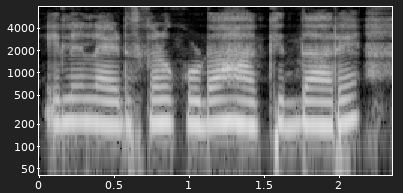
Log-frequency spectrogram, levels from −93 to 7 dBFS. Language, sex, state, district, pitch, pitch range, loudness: Kannada, female, Karnataka, Bidar, 210 Hz, 205-215 Hz, -14 LUFS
